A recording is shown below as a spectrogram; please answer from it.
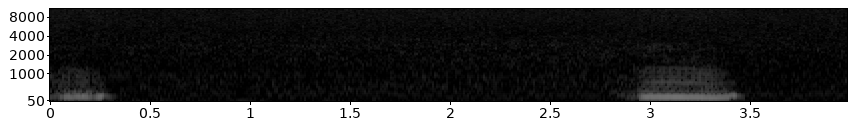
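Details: Snoring from a fat pet cat. A short low breath is followed, after a quiet gap, by a longer, steady, buzzing snore.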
